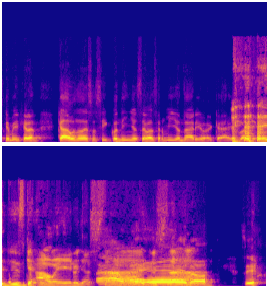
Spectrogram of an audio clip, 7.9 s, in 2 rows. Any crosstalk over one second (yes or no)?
yes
